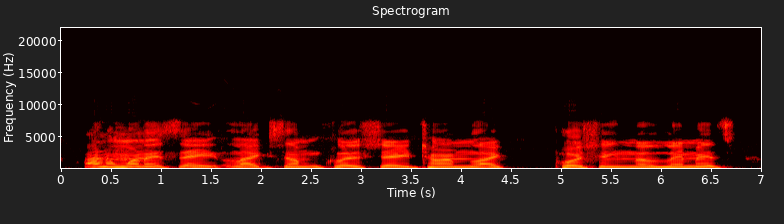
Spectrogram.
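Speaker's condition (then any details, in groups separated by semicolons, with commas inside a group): ALS; slightly slurred, has to slow down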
